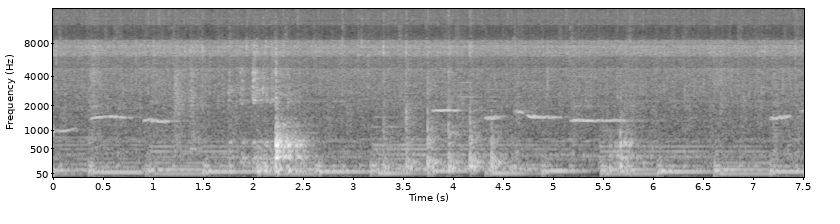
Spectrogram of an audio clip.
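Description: Chopped chilies, shallots and garlic sizzling in hot oil in a non-stick frying pan, under background music with a whistled melody. A sharp knock sounds about two seconds in, with a few lighter knocks a little later.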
